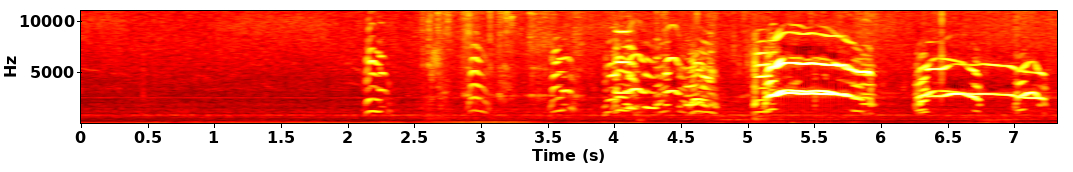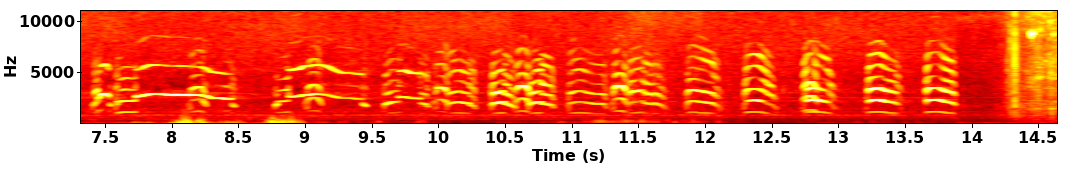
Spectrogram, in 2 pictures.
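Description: A bird calling over and over: a run of short calls that rise and fall in pitch, two or three a second, starting about two seconds in, with a few longer, louder calls in between. Two low thumps come about eight seconds in.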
